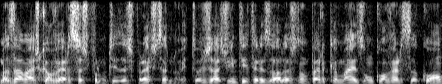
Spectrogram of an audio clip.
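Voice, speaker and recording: A man at a fairly quick pace, fairly low in pitch, with a dark, mellow tone. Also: very clean recording, silent background. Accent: European Portuguese. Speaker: TV presenter. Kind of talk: TV presenting.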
